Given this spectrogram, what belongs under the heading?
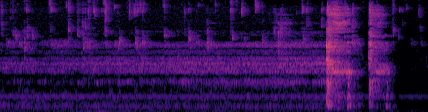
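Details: Adult news anchor coughing on air while reading the news: steady room hum, then two sharp, harsh cough bursts close together near the end.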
